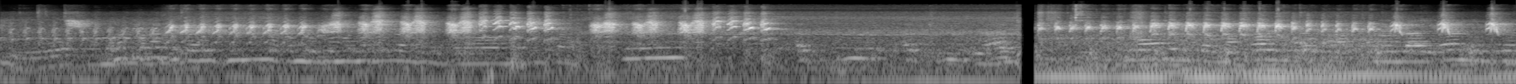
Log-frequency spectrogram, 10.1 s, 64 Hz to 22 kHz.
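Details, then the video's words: Long-tailed shrike in energetic, mimicry-laden song used as a lure for other shrikes: long bursts of rapid, harsh, chattering notes, briefly interrupted, then resuming at the same quick pace. "SUARA CENDET GACOR FULL ISIAN, 100% AMPUH UNTUK UNTUK PANCINGAN CENDET BUNYI"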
